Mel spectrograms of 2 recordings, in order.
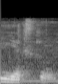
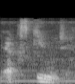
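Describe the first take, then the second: First: ई एक्स क्यू with a separate "ee" first; ई एक्स क्यू read out by letter names; wrong letter-by-letter reading. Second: एक्सक्यूज begun with a plain "eks"; एक्सक्यूज ending in a j sound; taught pronunciation. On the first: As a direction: say ई एक्स क्यू as "ee-eks-kyoo". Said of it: "ऐसा नहीं कहते हैं". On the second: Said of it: "इसको पढ़ते हैं". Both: Shown as a demonstration.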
